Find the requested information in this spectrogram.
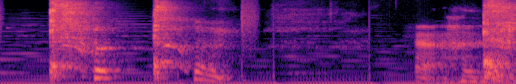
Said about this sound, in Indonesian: Ini maaf lagi batuk mungkin ya. kering, kering.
